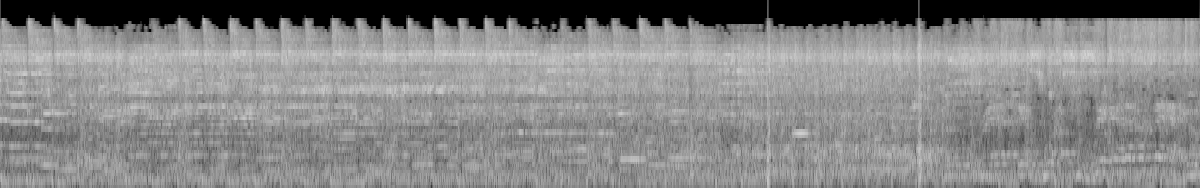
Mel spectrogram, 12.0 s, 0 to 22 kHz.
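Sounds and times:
rock band playing: 0.0s - 12.0s
sharp drum hit: 7.6s - 10.1s.

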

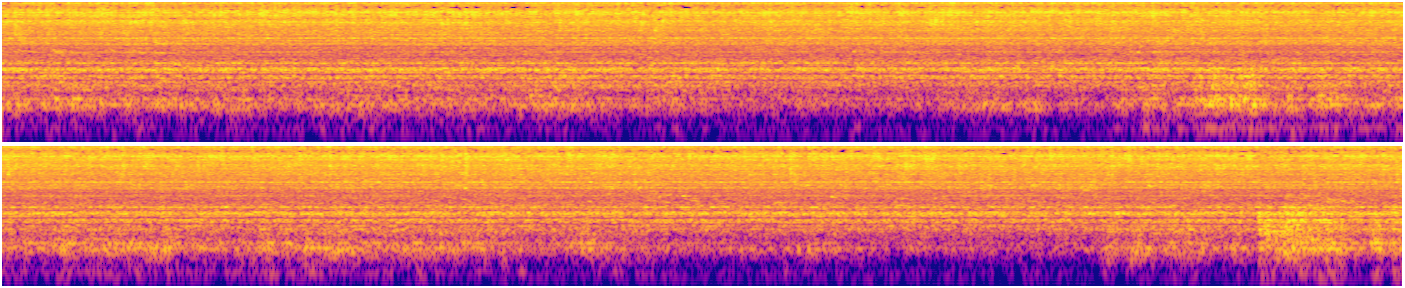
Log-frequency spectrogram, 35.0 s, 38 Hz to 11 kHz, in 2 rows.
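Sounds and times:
hum and hiss: 0.0s - 35.0s.

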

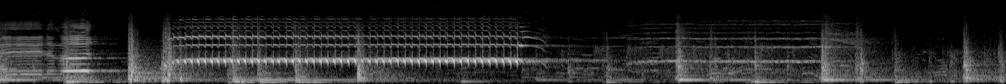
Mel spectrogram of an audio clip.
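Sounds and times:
high trilled ululation: 1.7s - 8.5s.

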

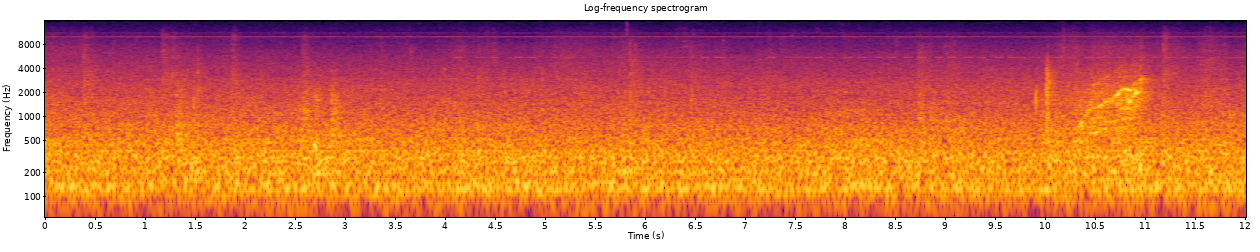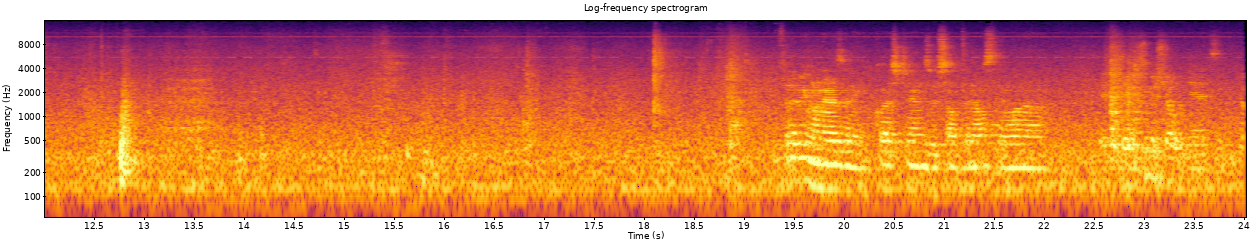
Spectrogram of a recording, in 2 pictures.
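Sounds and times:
room noise: 0.0s - 24.0s.

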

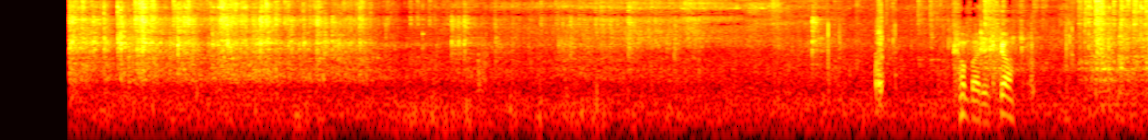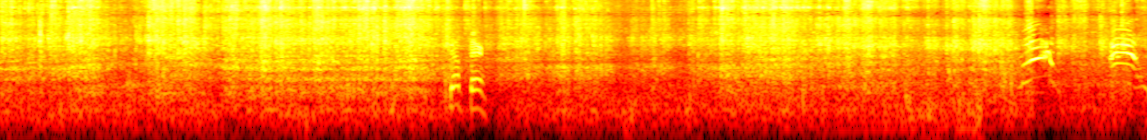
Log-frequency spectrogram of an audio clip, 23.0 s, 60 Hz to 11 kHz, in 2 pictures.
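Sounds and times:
shopping cart rolling on asphalt: 0.7s - 22.9s.

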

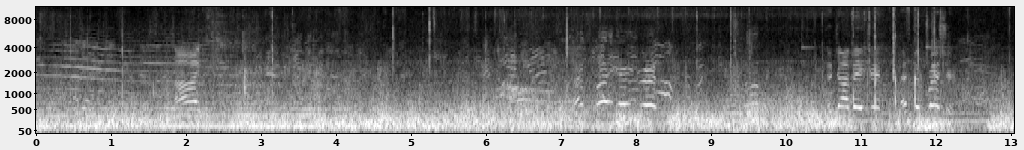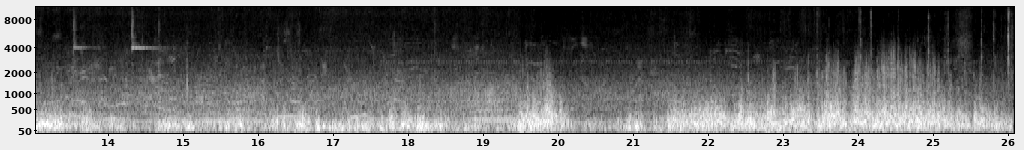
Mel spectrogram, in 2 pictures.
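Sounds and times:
people shouting: 0.0s - 2.6s
wind rumble on microphone: 0.0s - 26.0s.

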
